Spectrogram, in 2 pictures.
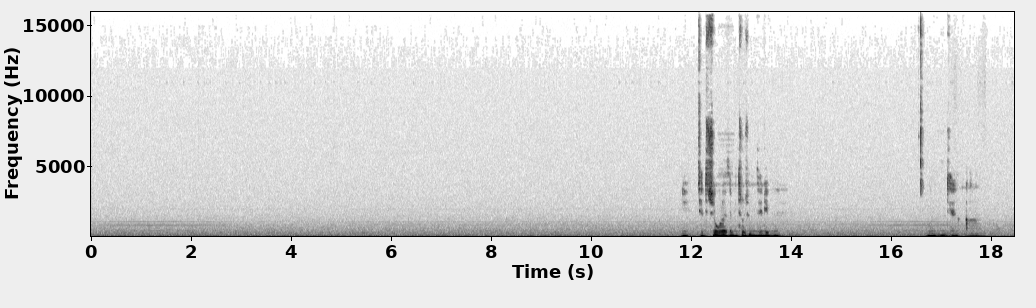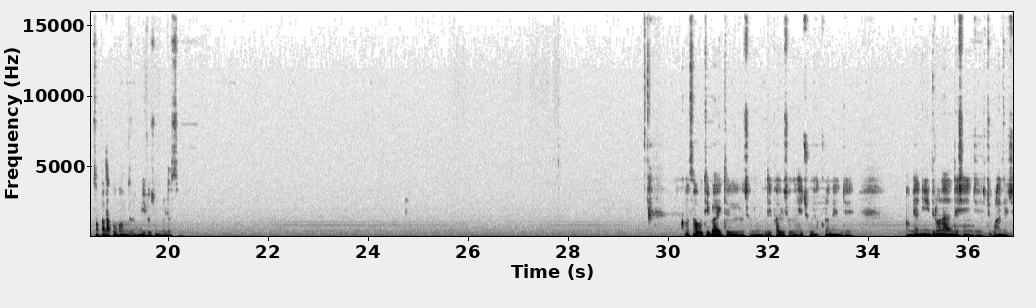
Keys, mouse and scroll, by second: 0.7 shift+right click, 1.2 middle click, 1.6 alt+right click, 1.8 alt+right click, 2.5 middle click, 2.9 shift+right click, 4.0 ctrl+z, 4.3 shift+right click, 4.6-5.7 middle drag, 5.7 shift+right click, 6.0 middle click, 6.5 shift+right click, 6.8-12.4 middle drag, 8.5 KP_1, 10.1 g, 12.4 click, 13.2 right click, 13.5 middle click, 14.0 right click, 14.4-16.6 middle drag, 15.3 g, 16.6 click, 18.4-30.7 middle drag, 26.3 Tab, 30.7 click, 31.6-36.9 shift+middle drag, 32.3-32.7 scroll up 2, 32.7-33.2 scroll down 2, 33.7-34.4 scroll up 2, 34.4-34.9 scroll down 2, 34.9 Tab.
